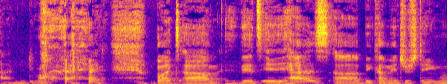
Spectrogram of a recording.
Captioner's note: laughter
